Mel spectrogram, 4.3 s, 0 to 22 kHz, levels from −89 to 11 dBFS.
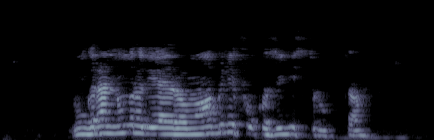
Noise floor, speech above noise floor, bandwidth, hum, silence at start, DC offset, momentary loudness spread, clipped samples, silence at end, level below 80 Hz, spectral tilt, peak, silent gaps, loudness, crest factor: -87 dBFS; 54 dB; 7 kHz; none; 0.75 s; under 0.1%; 15 LU; under 0.1%; 0.65 s; -72 dBFS; -8.5 dB/octave; -14 dBFS; none; -33 LUFS; 20 dB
